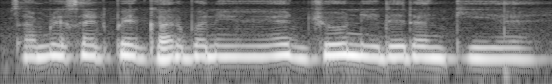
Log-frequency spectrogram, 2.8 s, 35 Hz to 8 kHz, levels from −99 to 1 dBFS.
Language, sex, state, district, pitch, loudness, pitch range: Hindi, male, Chhattisgarh, Bilaspur, 205 Hz, -12 LUFS, 190-220 Hz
